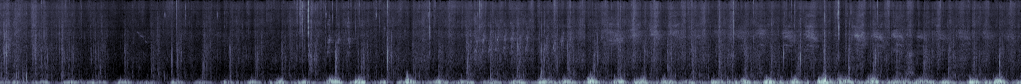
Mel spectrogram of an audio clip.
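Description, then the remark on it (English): Steady footsteps crunch along a hiking trail in the morning, heading toward the Oregon border and Ashland. A regular walking rhythm of soft thuds with gritty scuffs continues for the whole stretch with no talking. “So come along, join us, and yeah, let's go walk the trail.”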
